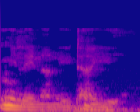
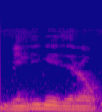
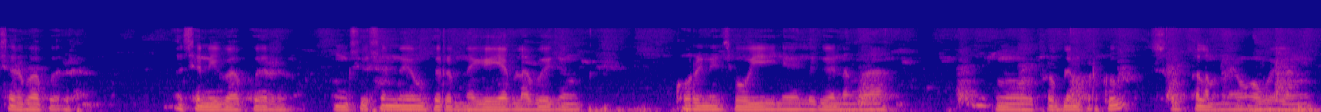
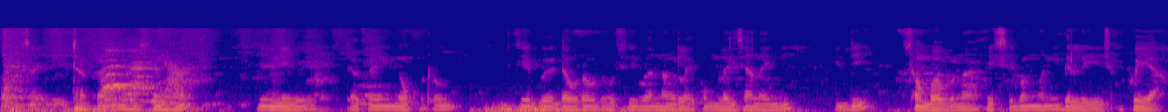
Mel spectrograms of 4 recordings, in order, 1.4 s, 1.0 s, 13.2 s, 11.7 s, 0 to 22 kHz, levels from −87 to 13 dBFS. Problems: low volume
